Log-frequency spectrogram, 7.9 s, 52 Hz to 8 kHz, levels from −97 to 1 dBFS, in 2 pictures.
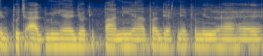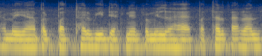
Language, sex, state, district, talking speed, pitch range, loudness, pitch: Hindi, male, Bihar, Katihar, 200 wpm, 120-125 Hz, -16 LUFS, 120 Hz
